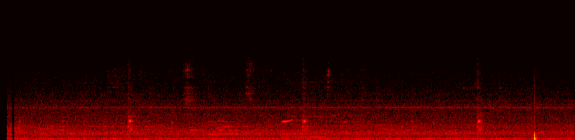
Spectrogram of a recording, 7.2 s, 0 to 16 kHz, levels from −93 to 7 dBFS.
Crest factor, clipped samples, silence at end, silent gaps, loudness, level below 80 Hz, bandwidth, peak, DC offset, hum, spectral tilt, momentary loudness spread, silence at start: 34 dB; under 0.1%; 0 s; none; -56 LUFS; -86 dBFS; 10 kHz; -22 dBFS; under 0.1%; none; -6 dB/octave; 11 LU; 0.1 s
